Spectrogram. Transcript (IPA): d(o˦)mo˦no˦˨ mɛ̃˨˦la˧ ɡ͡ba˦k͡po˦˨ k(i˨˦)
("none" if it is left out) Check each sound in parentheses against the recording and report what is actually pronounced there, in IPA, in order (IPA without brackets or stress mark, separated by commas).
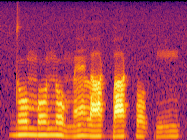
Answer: o˦, i˨˦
